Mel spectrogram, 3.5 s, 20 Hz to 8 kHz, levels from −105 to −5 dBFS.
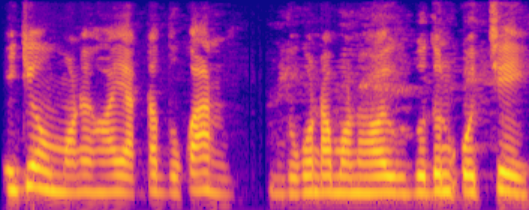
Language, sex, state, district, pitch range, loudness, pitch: Bengali, female, West Bengal, Jalpaiguri, 190-205 Hz, -17 LUFS, 195 Hz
